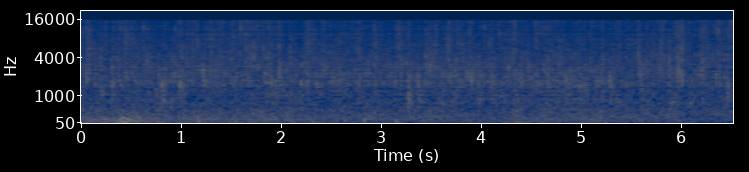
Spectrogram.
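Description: Steady rain: a continuous hiss of falling drops with many small drop ticks scattered through it, at an even level throughout.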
